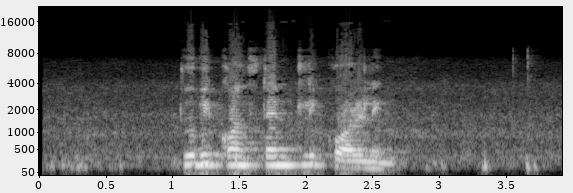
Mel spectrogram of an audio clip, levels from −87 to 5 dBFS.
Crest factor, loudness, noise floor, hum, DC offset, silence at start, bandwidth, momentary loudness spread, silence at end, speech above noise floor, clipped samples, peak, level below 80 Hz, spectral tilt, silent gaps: 12 dB; -10 LUFS; -37 dBFS; none; under 0.1%; 0.1 s; 8 kHz; 24 LU; 0.2 s; 28 dB; 0.1%; 0 dBFS; -44 dBFS; -7 dB/octave; none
